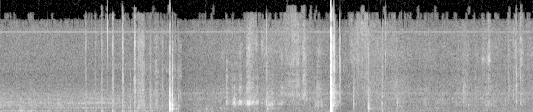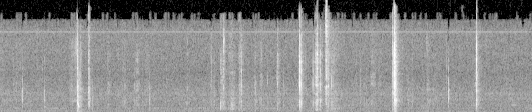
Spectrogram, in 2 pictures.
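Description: Plastic multi-disc DVD case and disc trays being handled: a series of sharp plastic clicks and snaps a few seconds apart, the loudest two about three and seven seconds in, with light rubbing and rustling in between.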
